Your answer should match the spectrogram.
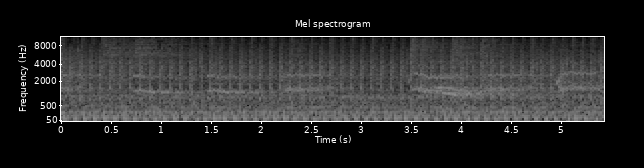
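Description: Rapid, continuous machine gun fire from a turret mounted on the back of a Jeep in Metal Gear Solid, a steady dense rattle of shots over rumbling engine noise, loud and sustained throughout with no talking.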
